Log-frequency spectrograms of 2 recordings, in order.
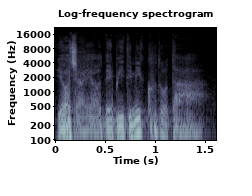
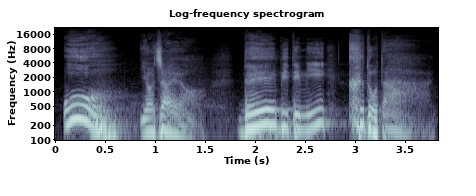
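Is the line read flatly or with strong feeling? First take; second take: flatly; strong feeling. First: It is read flatly, without feeling. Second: It is read with strong, exclaiming feeling.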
